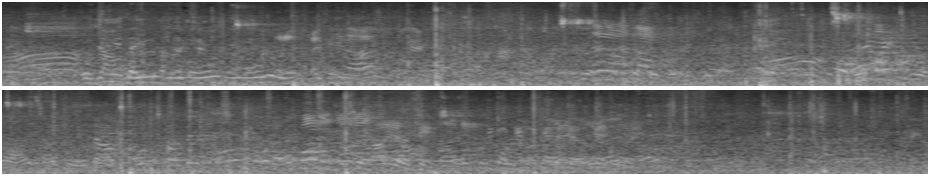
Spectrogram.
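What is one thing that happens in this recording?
Young men shout to each other during a football match outdoors.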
